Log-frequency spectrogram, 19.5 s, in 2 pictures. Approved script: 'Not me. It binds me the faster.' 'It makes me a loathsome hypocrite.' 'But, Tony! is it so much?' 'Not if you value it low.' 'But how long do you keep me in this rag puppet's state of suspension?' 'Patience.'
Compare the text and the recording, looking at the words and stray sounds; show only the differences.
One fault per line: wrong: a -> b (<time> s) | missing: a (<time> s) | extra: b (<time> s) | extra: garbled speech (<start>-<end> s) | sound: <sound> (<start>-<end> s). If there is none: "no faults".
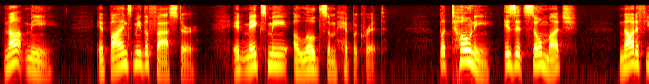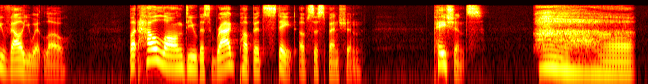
missing: keep me in (12.7 s)
sound: sigh (17.7-19.3 s)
